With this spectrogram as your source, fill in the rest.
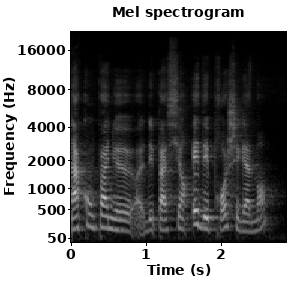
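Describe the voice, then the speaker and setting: A woman's fairly low voice rises and falls with ordinary pitch variation. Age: 60s. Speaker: cancer patient expert and advocate. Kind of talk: testimony. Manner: halting, many hesitations and repetitions.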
